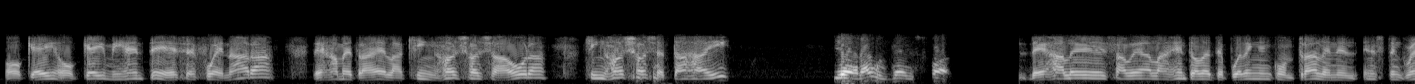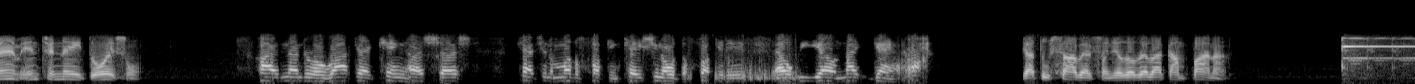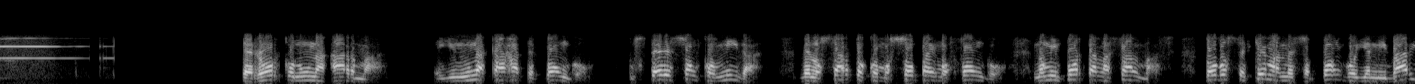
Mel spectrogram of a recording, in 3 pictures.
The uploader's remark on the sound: 3 way phone battle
